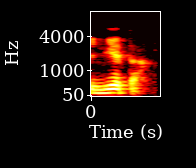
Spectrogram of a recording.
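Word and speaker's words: лето: todos los otros casos, cuando la o no está acentuada, se pronuncia a, aquí tenemos la e que está acentuada o la y que está acentuada, entonces la palabra se pronuncia lieta.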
